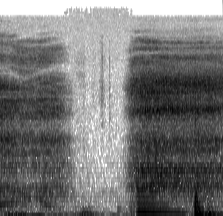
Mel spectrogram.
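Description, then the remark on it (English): A person takes an exaggerated, deep breath, a rushing airy hiss in two long pulls separated by a short pause, with no talking. “Have you heard of breathing? Breathing for sustenance. Just a big gust of wind, you know.”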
